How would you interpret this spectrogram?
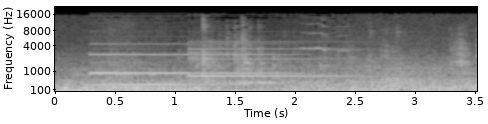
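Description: An elevator chime from elevator E, going up to the top, the 30th floor, in the office building of Rodolphe Saadé's company. It rings two bright, sustained tones, one after the other, each slowly fading over a low steady rumble, with a brief soft clack at the very end.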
